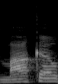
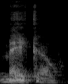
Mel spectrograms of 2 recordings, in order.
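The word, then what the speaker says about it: Mako: blinking pipe that's got them I know it's pronounced Mach o but I always pronounced it make o it was kinda like the the actor and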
